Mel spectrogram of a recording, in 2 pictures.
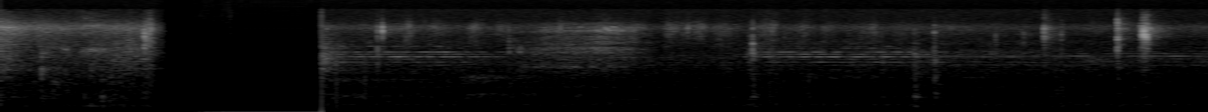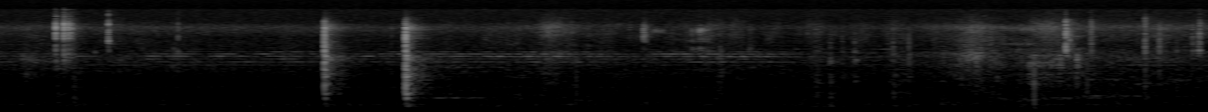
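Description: A screwdriver clicks and scrapes against small screws.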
